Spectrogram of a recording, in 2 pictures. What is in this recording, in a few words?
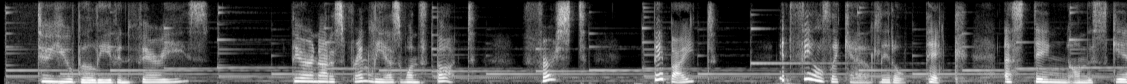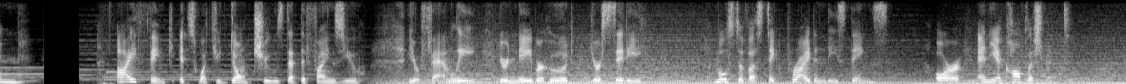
voice characters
